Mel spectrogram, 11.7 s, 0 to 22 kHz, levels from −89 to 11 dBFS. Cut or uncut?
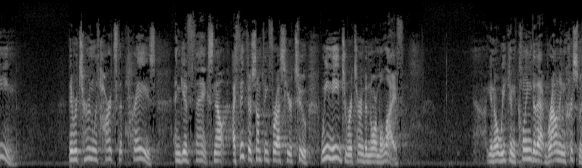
uncut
